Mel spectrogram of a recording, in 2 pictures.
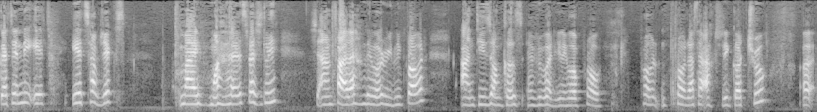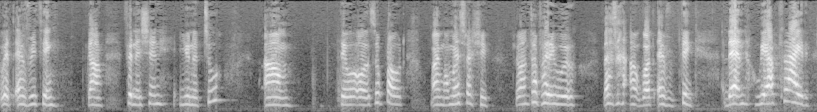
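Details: Adult woman, university student, with congenital cerebral palsy involving spasticity (stiff muscles) and athetosis (uncontrollable movements); dysarthria in cerebral palsy.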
